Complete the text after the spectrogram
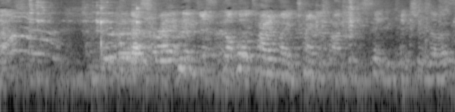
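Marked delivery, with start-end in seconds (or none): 0.0-1.8 high, breathless squeal of delight; gushing squeal. Pretend. Fan to Oprah, high squealing delight. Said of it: "I'd be like".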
